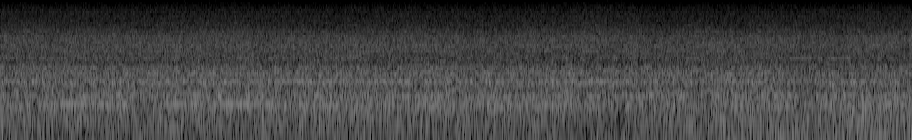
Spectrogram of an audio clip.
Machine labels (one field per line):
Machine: fan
